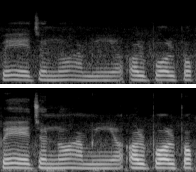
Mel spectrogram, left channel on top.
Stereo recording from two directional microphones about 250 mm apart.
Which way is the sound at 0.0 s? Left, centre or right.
Centre.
